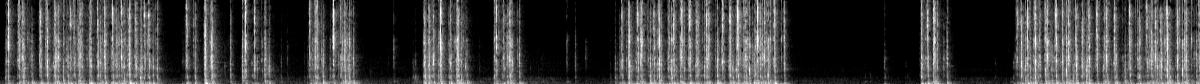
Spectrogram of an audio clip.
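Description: Fingertips with short nails type on a light blue plastic mechanical keyboard with round chrome keycaps on clear-housed blue switches. Bursts of rapid, bright, sharp clicky key taps are separated by short silent pauses.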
